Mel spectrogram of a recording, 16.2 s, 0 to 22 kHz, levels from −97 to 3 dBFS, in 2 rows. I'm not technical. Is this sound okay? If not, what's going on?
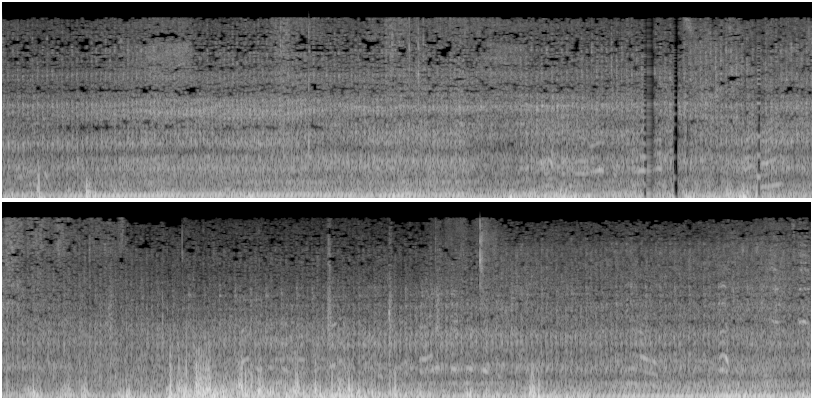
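No, there are a couple of hiccups, both from the audio arriving late over a network connection.

From 6.41 to 6.86 s you'll hear repeated stalls, a stutter. The receiving end kept running out of audio to play, four times in under half a second. Each time it filled the wait by continuing the last bit of sound, about 130 ms in total, the longest hold 50 ms. That's nearly a third of that stretch. Nothing is lost, but the sound drags and catches there.

Then at 7.55 to 7.59 s there's a short stall from a late packet. One chunk of audio showed up about 30 ms behind schedule, so the player held the previous sound for roughly 30 ms until it arrived, then carried on from the same spot. It's a brief smear or slight buzz rather than a gap, and again nothing is missing.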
